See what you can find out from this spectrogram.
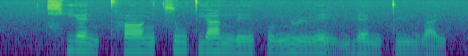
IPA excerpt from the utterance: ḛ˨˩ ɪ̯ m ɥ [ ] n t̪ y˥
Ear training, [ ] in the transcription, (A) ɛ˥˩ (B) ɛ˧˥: A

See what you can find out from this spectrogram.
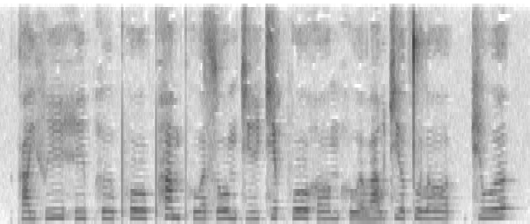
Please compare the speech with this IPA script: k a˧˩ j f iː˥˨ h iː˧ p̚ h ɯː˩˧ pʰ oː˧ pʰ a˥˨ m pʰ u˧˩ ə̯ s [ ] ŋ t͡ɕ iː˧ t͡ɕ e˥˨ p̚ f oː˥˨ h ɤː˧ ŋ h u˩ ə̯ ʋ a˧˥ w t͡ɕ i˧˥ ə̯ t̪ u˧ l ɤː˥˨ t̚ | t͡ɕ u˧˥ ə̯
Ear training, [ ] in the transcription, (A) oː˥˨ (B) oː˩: A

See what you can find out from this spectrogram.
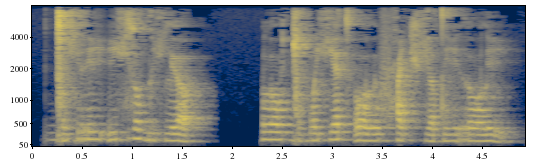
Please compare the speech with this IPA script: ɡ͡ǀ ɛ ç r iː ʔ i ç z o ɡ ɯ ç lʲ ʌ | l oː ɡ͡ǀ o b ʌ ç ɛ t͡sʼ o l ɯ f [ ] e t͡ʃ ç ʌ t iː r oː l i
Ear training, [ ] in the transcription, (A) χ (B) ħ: B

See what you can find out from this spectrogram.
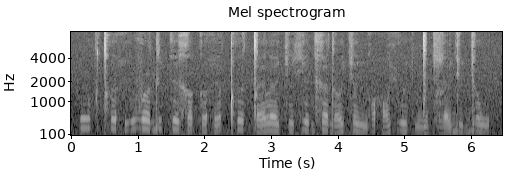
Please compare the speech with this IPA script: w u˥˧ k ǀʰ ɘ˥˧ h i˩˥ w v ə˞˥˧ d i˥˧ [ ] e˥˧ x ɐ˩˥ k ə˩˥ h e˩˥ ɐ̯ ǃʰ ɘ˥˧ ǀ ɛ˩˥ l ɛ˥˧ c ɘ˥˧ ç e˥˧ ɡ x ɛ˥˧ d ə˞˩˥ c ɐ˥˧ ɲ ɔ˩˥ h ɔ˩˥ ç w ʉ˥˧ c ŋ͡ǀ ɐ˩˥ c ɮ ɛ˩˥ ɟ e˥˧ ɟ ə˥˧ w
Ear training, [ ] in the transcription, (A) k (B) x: A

